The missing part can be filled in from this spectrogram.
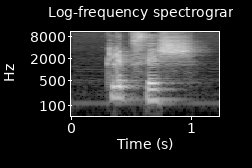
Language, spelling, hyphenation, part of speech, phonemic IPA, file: Dutch, klipvis, klip‧vis, noun, /ˈklɪp.fɪs/, Nl-klipvis.ogg
- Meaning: 1. klipfish; salt cod 2. butterflyfish, fish of the family Chaetodontidae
